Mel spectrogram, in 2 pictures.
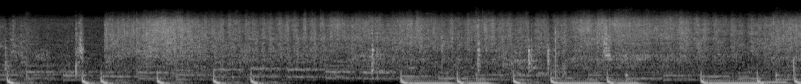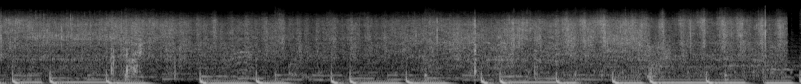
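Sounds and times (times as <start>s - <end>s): background music: 0.0s - 16.0s
food sizzling in hot oil: 0.0s - 16.0s.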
